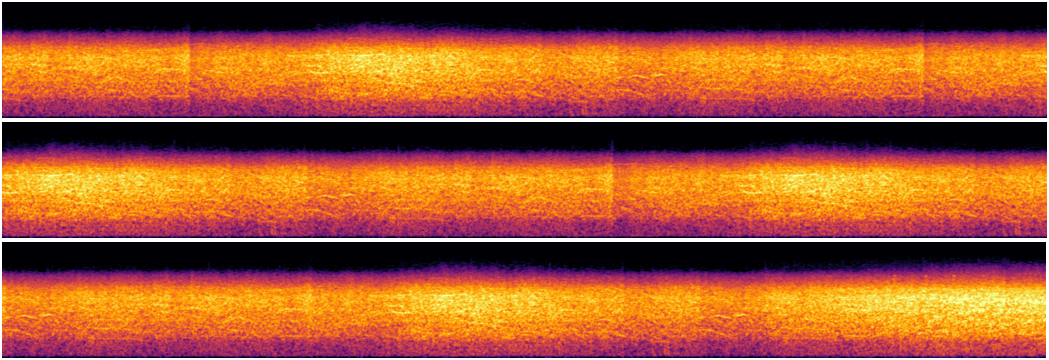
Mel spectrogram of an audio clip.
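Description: Steady rushing noise with no words, swelling and easing about every seven seconds.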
